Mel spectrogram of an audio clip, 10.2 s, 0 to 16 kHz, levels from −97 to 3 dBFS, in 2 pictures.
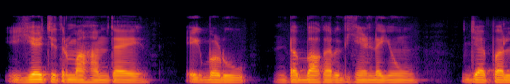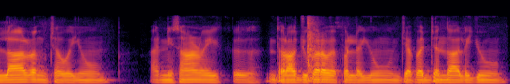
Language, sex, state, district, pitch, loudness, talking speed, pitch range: Hindi, male, Uttarakhand, Uttarkashi, 95 Hz, -21 LUFS, 175 wpm, 95-100 Hz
